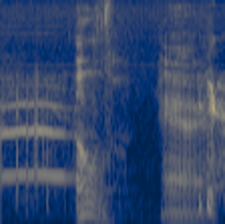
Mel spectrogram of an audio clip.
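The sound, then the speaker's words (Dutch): A cat meows twice, each a clear, tonal, wavering call, with a short pause between them. “De kat geeft antwoord.”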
